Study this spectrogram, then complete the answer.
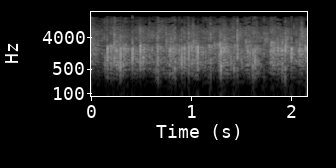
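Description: An audience at a book launch ceremony claps in welcome, a brief, dense patter of many hands at moderate volume lasting about two seconds.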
